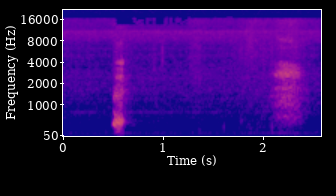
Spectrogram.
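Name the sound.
hiccup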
